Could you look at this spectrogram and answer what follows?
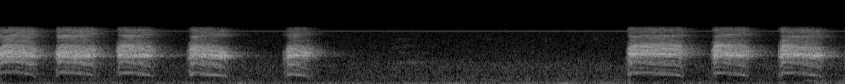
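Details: Crows cawing in early June afternoon sunshine: five quick rough caws, a pause of about three seconds, then four more.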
